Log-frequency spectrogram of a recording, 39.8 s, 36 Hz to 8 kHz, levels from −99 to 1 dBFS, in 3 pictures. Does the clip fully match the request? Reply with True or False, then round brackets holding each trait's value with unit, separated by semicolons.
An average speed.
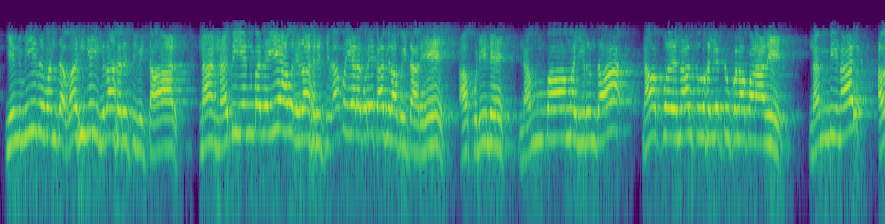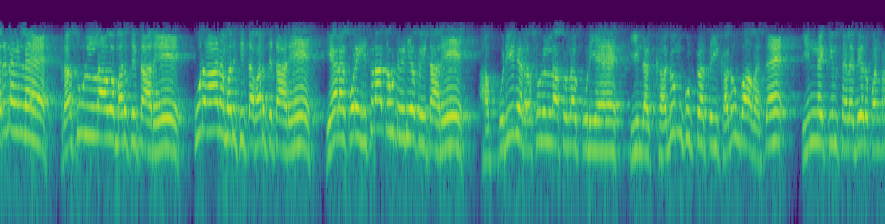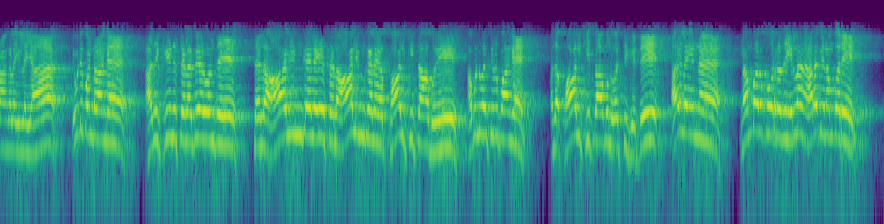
False (100 wpm)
